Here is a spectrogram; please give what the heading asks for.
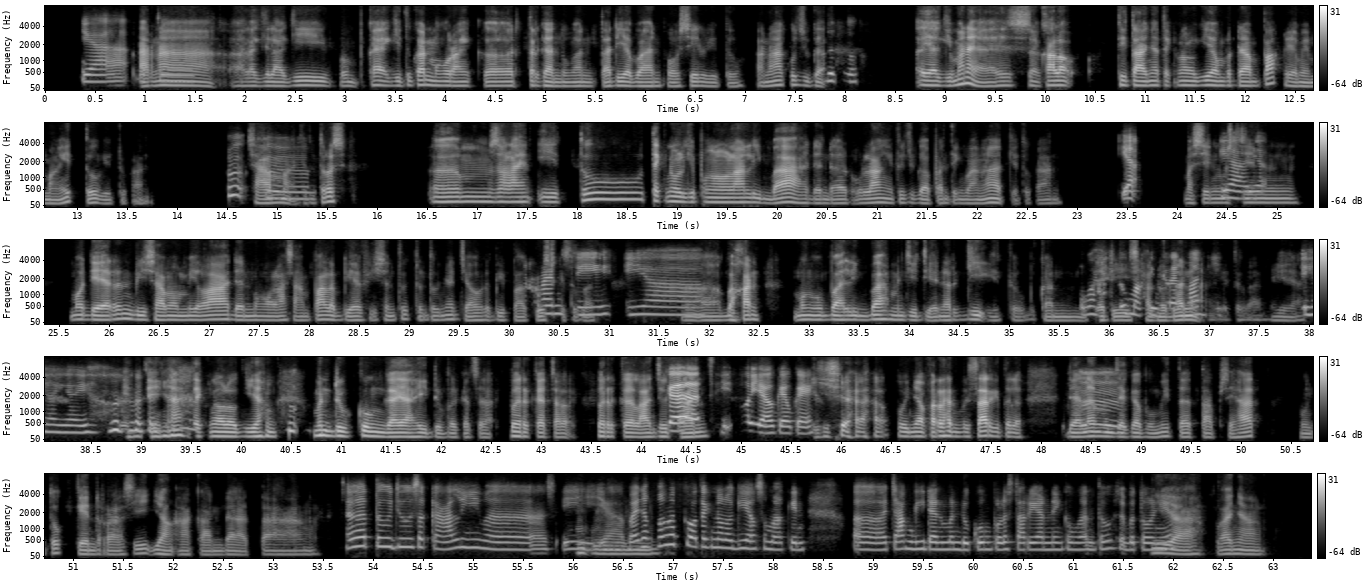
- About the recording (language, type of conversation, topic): Indonesian, unstructured, Bagaimana peran teknologi dalam menjaga kelestarian lingkungan saat ini?
- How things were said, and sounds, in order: laughing while speaking: "Intinya teknologi yang"; laugh; laughing while speaking: "Iya"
